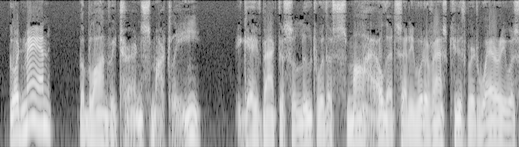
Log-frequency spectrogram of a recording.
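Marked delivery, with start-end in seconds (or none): 0.1-0.7 high, crisp Nordite reply; smart reply. A narrator's reading. Picket answers the salute, high and smart. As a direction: snap back the salute cheerfully.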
